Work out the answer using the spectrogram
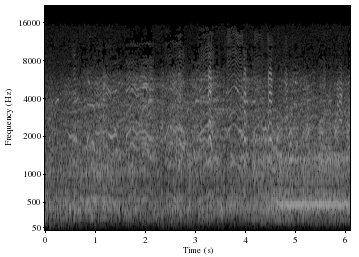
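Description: Guillemots crowing in a dense chorus of harsh, rolling, growling calls, with a razorbill's growl and higher kittiwake calls mixed into the colony din.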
